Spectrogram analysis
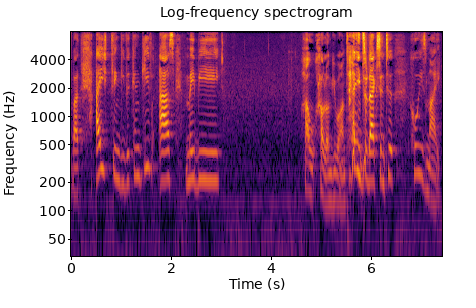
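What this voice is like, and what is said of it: Funky non-native accent. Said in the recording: “my funky accent”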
